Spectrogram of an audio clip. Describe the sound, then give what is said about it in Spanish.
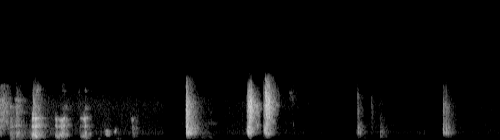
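A door being closed: a flurry of sharp clacks and knocks from the latch and frame, followed by a few scattered clicks, moderately loud, with no talking. “voy, a cerrar la puerta.”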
